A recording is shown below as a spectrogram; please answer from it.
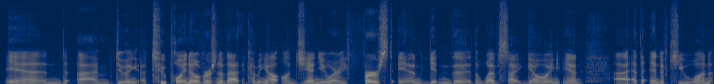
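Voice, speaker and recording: A man's voice: fairly low pitch, bright, forceful tone, no echo. Casual male podcaster, very dry closet sound. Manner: rambling, conversational, informal. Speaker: podcast host. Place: small clothes-filled closet as home studio.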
